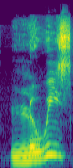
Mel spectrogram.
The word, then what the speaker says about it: Luis: sitting here talking with Lis please tell me I said that correctly Luis you absolutely I wish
